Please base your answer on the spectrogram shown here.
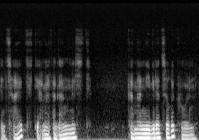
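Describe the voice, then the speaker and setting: A man acting an obsessive sanatorium patient in a literary radio monologue, reading out letters to his wife with measured, introspective intensity and a husky, gravelly voice. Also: fairly even intonation, far from the mic. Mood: absorbed, determined. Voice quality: husky, gravelly, dark low voice.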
